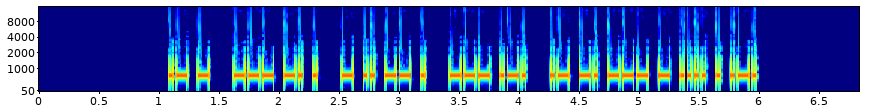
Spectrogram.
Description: Morse code, heard as a keyed tone, about 40 wpm, 700 Hz. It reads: AT ONE TIME OR ANOTHER
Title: Sets of 5 Words Encore 40wpm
